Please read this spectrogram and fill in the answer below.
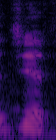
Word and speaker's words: gif: because the person who invented that format pronounced it that way and he has said word of God that it does not matter so I've been given for pronouncing it gif it's absolutely pronounced that way it's absolutely pronounced that way you can do it either way totally fine the tangents but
